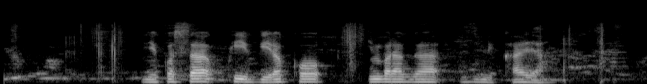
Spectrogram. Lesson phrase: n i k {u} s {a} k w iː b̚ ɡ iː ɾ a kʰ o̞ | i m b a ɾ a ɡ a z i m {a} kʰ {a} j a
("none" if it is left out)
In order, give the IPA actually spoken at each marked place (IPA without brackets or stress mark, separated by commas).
o, a, i, a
